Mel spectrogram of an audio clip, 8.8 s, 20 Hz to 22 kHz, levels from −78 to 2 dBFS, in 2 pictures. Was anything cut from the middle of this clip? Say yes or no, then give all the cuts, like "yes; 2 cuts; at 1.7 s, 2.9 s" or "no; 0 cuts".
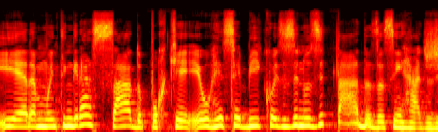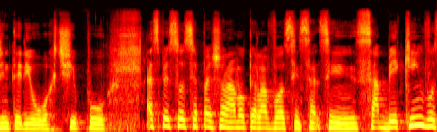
no; 0 cuts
